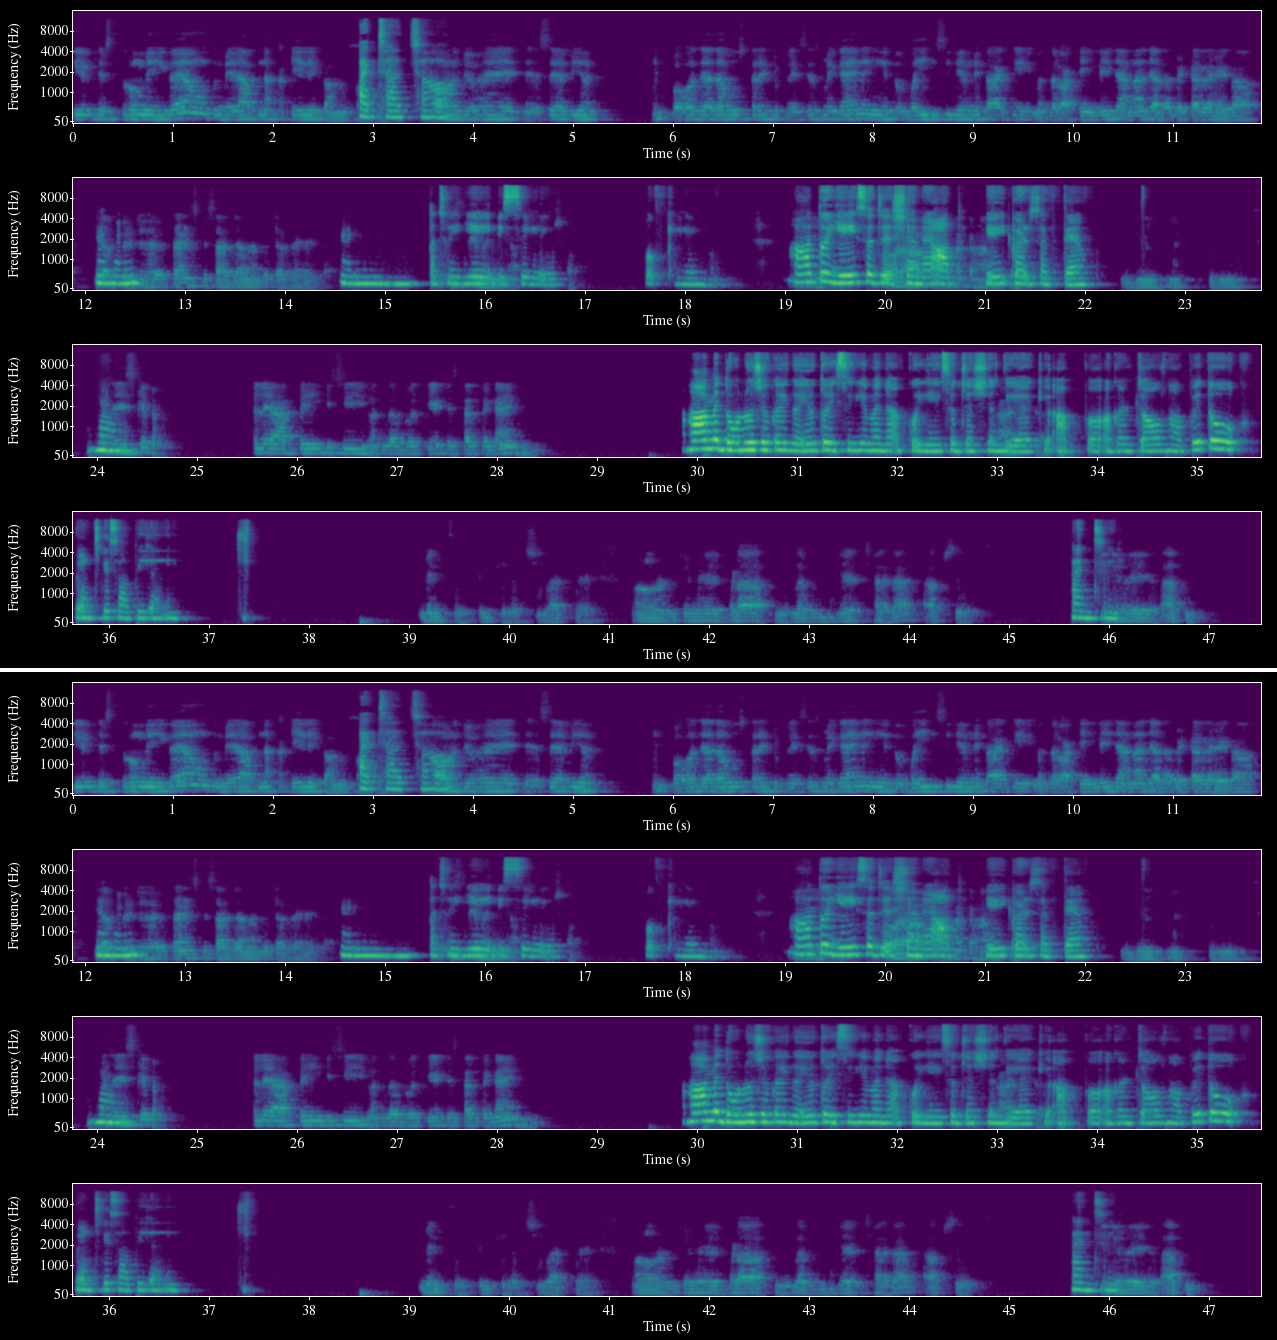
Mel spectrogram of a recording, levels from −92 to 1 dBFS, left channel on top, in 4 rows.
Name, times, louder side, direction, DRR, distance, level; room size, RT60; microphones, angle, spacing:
voice 1, 0.0-3.1 3.6-5.2 5.8-11.8 12.1-14.3 15.5-16.3 16.6-16.9 19.0-19.6 20.0-21.4 22.4-23.0 23.2-23.6 24.1-24.5 25.6-28.4 33.0-33.5 39.1-40.8 41.2-44.6 45.9-46.9, equal, 5° left, 2.6 m, -45 dB
voice 2, 2.9-3.7 12.1-12.6 14.5-16.7 17.6-18.3 19.1-20.6 21.0-22.0 23.9-24.3 29.9-36.7 45.6-46.1, left 3 dB, 40° left, 0.8 m, -28 dB
8.3 x 5.6 x 7.2 m
head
